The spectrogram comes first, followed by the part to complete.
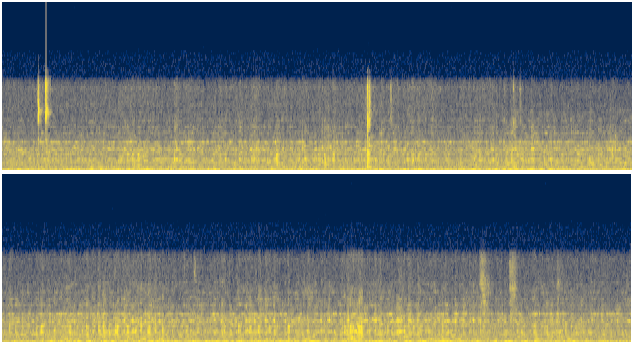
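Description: Near silence: faint room tone broken by a few sharp clicks, a quick pair just under a second in and a single one about five and a half seconds in.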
